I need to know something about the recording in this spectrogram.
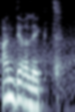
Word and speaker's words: Anderlecht: Ça se prononce Anderlecht.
